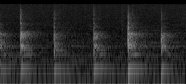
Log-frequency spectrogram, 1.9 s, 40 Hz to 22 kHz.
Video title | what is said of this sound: Claret Ash 3 Ways - Snack Bowls from One Tree - Canberra ACT Harvest | My ears can hear that as quite dense.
